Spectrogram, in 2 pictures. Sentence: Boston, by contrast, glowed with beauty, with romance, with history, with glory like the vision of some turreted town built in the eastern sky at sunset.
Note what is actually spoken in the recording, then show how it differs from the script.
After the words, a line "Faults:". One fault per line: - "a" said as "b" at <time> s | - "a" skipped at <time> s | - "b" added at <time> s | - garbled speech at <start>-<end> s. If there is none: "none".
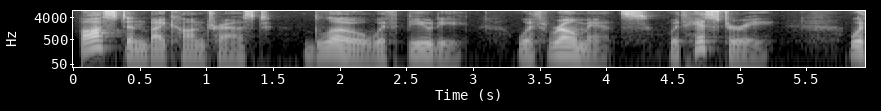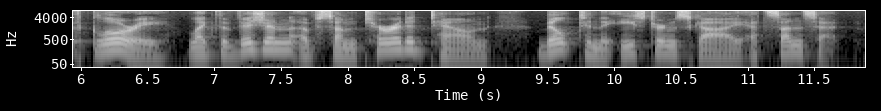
Boston, by contrast, glow with beauty, with romance, with history, with glory like the vision of some turreted town built in the eastern sky at sunset.
Faults:
- "glowed" said as "glow" at 1.8 s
